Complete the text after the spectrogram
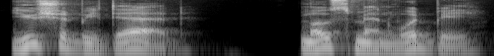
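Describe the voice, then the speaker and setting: A man voicing a calm man of about forty who tends a wounded stranger, speaking quietly with a foreign accent. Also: fairly low pitch, slightly rough, no room sound, clean studio sound. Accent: foreign accent in English. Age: 40s. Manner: quiet, measured, steady.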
